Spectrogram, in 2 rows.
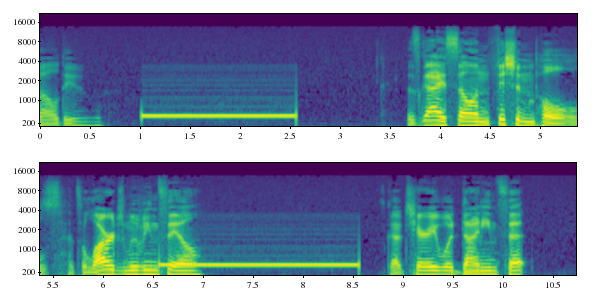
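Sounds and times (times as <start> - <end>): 
speech: 0.0 - 0.7, 3.7 - 7.1, 8.8 - 10.3
steady telephone dial tone: 1.0 - 2.6, 6.6 - 8.6.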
